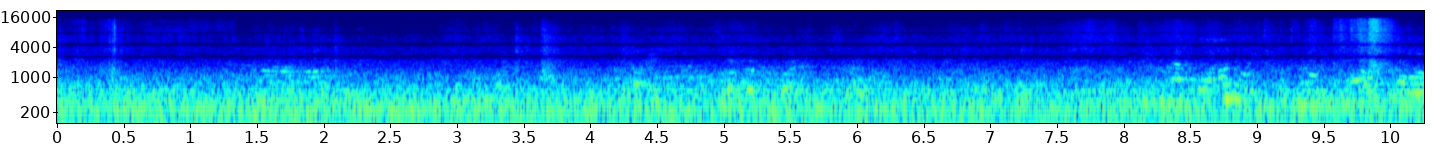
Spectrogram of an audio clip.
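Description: Supermarket background: a steady murmur of hum and noise with faint, indistinct voices, broken by a few knocks, the loudest near the end.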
